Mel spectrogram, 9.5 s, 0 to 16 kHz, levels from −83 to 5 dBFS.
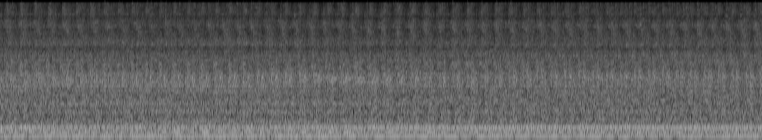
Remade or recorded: recorded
